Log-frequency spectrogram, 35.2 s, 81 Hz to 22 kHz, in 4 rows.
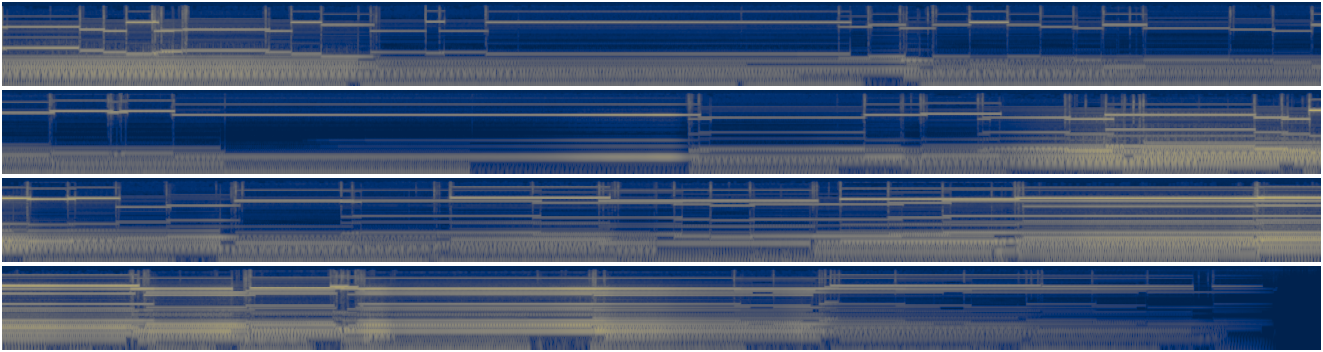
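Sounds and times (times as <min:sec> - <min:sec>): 
slow dry organ: 0:00.0 - 0:34.9.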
